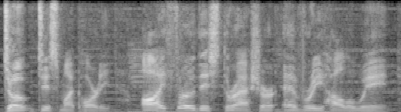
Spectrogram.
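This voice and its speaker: Laid-back, spacey young party dude, played by an actor. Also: male voice, medium pitch, animated, moderate pace, soft background music, natural voice. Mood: unbothered. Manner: slangy, casual, unbothered. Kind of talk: visual novel voice acting.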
